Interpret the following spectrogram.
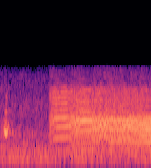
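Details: A short sound, then a sustained tonal wail holding steady for about a second, heard during a recording made to document someone's snoring; crying.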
